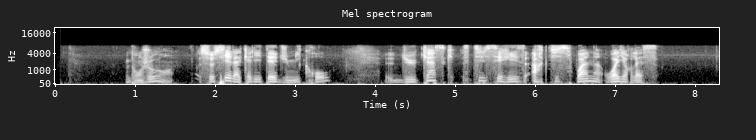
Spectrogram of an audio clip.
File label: Arctis 1 Wireless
